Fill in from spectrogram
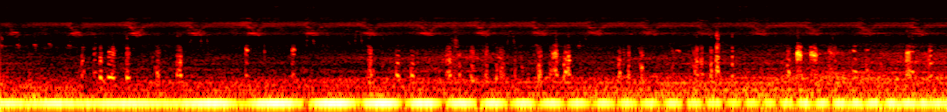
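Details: First day outdoors for a new flock of young laying hens in a backyard run: irregular brief clucks scattered throughout, above a pulsing low mechanical hum.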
